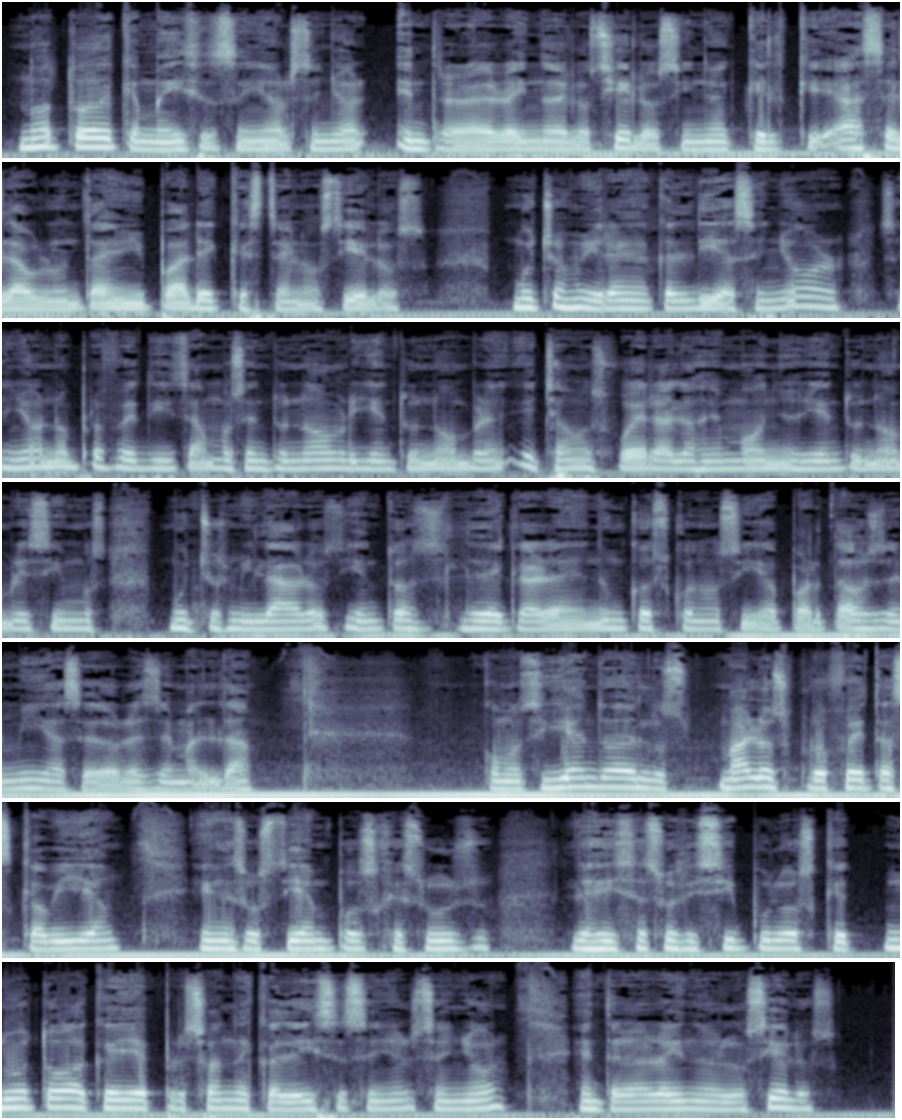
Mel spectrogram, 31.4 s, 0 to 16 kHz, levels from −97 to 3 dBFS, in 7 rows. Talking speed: 195 wpm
